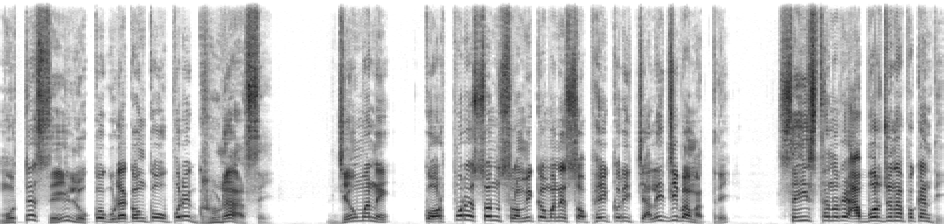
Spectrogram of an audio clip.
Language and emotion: Odia, disgusted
